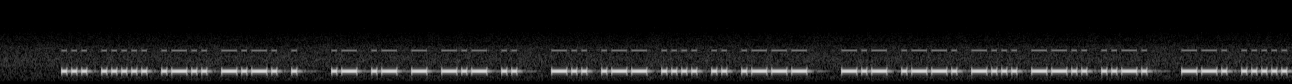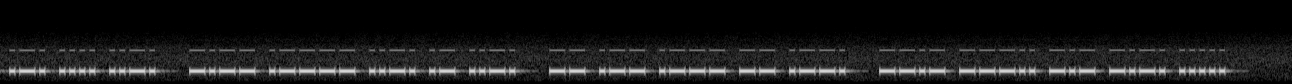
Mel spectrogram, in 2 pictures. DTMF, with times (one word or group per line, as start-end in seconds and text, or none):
none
